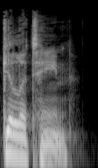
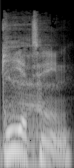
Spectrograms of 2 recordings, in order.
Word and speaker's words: guillotine: So we were called Guillotine, not Guillotine.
